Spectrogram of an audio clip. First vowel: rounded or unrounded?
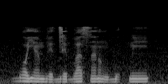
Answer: rounded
